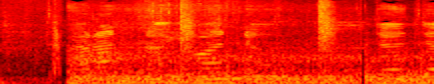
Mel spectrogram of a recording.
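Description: Steady road and engine rumble inside a moving car's cabin, cutting in abruptly about a third of a second in.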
